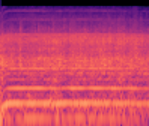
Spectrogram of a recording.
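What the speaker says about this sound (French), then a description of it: "on peut repasser un petit coup de mixeur plongeant pour mélanger la préparation" An immersion blender runs steadily through chocolate caramel tart filling with butter added, a loud, even motor whine held for two seconds with no pauses and no voices.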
